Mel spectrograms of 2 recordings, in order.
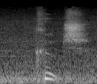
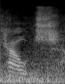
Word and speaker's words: Couch: parks this one is called kuch not pronounced couch I read about it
